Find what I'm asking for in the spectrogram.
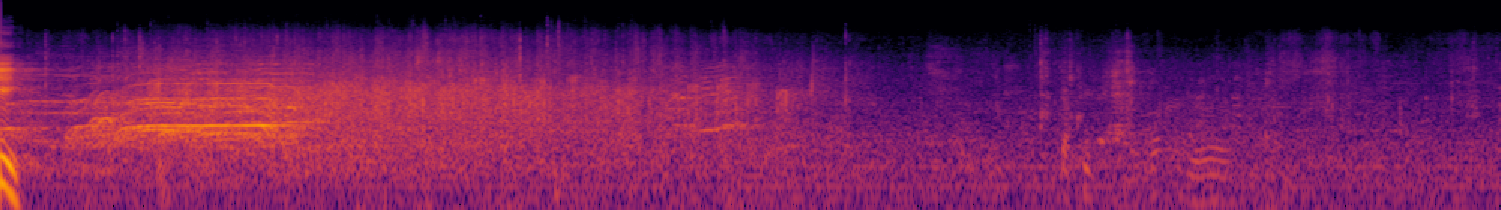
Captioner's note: applause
